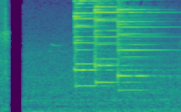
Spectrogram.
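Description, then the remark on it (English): A Ring smart video doorbell rings out a bright, melodic chime of three descending tones, each ringing on briefly over a low background hum, clear with no one speaking. “Oh, another one of those Ring doorbells. Mm-hmm. Smart doorbells, I should say.”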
